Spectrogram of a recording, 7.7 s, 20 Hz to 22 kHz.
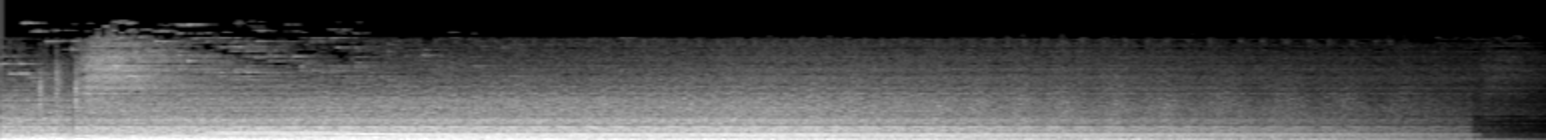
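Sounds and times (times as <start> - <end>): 
game over boss music: 0.2 - 6.0.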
